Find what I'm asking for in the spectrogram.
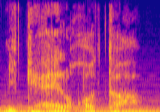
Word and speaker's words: Michael Rother: En allemand, il paraît qu'on prononce Michael Rotter.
